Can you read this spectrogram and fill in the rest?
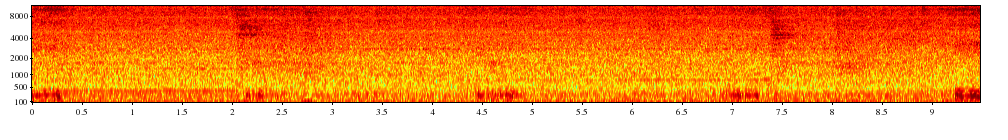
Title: Sugar Cat Snoring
